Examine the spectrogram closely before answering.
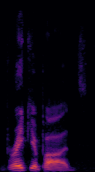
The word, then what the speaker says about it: brachiopod: Brachiopods.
